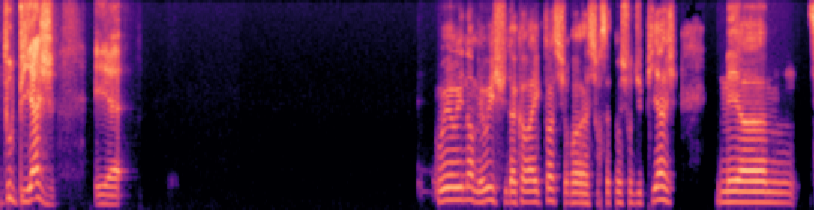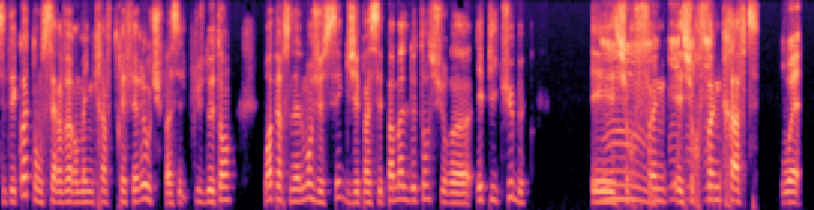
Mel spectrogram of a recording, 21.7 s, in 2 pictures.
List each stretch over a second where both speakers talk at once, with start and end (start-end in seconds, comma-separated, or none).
18.8-20.3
